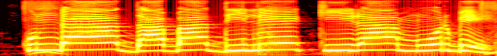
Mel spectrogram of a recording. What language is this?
Magahi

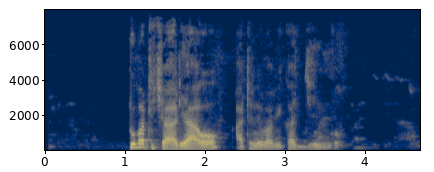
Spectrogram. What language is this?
Ganda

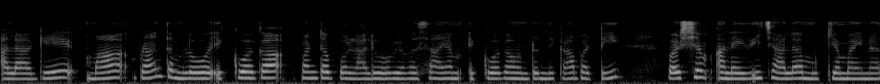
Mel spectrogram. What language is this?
Telugu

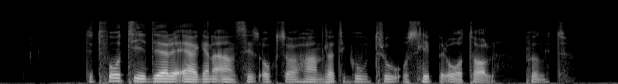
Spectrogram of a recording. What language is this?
Swedish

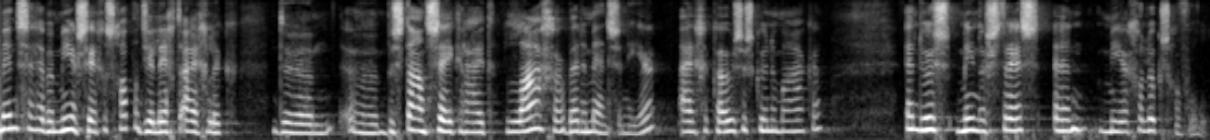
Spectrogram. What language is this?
Dutch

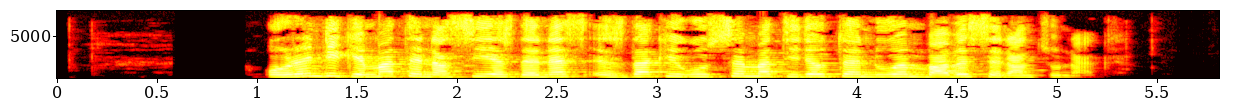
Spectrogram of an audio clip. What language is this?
Basque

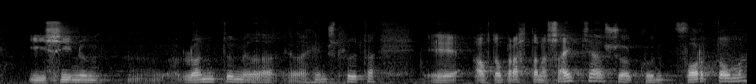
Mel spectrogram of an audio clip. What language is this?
Icelandic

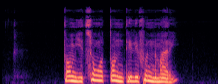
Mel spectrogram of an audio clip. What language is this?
Kabyle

